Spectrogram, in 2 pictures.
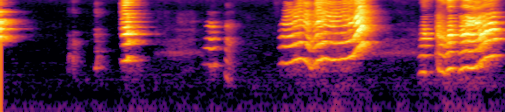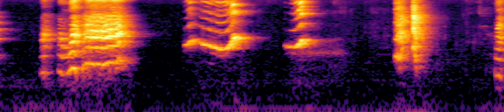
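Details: Parrot mimicking human speech in Urdu/Hindi, uttering phrase-like bursts of wavering, formant-rich syllables roughly every second, interspersed with short clicks and squeaky notes; faint low room hum beneath.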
